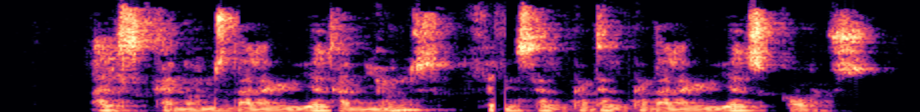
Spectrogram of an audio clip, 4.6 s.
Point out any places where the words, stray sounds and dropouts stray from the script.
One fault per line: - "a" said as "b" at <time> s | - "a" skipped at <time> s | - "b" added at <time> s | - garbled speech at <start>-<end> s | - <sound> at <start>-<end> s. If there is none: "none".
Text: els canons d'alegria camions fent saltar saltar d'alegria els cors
- dropout at 2.5-2.5 s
